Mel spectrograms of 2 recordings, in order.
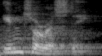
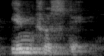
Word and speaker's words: interesting: This is mispronounced sometimes as interesting, but there are only 3 syllables, in-tra-sting, and the stress is on in. So the word is interesting.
